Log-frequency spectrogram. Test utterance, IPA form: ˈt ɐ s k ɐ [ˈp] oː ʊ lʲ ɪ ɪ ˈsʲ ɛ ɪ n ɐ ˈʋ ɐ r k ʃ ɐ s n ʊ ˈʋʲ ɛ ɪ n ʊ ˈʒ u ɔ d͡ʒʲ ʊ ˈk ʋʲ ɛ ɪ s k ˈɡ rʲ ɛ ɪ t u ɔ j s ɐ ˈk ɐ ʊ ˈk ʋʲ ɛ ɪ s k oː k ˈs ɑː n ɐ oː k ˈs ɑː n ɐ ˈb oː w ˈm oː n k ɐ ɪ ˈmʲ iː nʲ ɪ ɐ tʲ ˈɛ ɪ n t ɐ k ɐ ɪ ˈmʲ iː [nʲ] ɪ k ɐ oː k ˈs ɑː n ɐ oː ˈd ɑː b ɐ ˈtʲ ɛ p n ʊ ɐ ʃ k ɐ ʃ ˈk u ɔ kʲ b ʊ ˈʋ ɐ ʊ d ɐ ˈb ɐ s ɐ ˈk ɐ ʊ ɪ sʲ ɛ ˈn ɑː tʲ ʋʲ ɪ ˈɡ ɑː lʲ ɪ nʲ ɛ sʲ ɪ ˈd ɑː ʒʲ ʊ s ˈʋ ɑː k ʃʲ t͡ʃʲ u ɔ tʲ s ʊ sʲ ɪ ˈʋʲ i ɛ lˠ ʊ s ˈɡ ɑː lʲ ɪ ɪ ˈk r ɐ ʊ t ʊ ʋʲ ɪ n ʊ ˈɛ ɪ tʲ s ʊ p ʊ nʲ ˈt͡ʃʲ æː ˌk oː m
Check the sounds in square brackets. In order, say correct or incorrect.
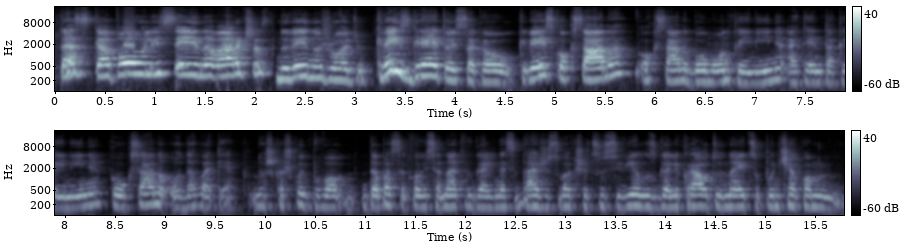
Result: correct, correct

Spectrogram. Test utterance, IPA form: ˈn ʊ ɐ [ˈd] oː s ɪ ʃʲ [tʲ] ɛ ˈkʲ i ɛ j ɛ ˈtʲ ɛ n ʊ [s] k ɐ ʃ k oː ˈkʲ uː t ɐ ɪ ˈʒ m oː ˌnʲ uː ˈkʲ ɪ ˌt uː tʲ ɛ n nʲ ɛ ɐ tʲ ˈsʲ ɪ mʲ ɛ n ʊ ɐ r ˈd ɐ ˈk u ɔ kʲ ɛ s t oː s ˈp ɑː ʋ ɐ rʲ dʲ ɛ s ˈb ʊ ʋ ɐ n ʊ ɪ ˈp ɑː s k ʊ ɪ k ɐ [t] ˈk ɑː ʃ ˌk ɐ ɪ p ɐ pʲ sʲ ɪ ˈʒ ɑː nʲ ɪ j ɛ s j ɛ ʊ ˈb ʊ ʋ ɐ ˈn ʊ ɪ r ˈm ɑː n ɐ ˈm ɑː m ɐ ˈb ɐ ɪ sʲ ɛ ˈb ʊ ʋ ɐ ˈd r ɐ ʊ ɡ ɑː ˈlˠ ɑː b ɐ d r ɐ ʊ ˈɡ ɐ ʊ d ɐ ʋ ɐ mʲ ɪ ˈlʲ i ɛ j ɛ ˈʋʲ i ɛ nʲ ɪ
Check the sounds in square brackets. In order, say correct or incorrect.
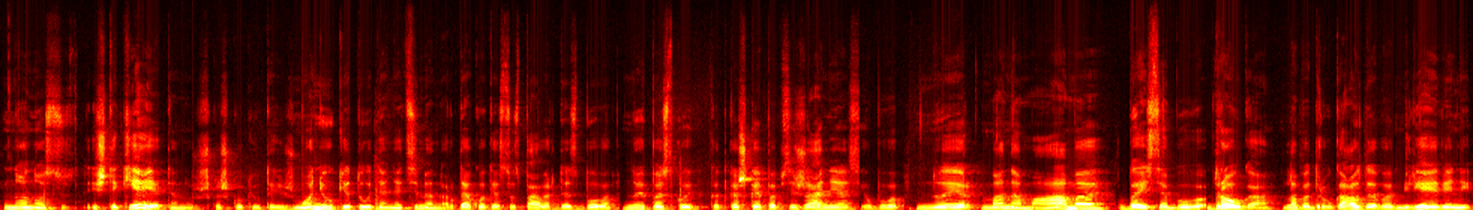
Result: incorrect: n, correct, incorrect: ʃ, correct

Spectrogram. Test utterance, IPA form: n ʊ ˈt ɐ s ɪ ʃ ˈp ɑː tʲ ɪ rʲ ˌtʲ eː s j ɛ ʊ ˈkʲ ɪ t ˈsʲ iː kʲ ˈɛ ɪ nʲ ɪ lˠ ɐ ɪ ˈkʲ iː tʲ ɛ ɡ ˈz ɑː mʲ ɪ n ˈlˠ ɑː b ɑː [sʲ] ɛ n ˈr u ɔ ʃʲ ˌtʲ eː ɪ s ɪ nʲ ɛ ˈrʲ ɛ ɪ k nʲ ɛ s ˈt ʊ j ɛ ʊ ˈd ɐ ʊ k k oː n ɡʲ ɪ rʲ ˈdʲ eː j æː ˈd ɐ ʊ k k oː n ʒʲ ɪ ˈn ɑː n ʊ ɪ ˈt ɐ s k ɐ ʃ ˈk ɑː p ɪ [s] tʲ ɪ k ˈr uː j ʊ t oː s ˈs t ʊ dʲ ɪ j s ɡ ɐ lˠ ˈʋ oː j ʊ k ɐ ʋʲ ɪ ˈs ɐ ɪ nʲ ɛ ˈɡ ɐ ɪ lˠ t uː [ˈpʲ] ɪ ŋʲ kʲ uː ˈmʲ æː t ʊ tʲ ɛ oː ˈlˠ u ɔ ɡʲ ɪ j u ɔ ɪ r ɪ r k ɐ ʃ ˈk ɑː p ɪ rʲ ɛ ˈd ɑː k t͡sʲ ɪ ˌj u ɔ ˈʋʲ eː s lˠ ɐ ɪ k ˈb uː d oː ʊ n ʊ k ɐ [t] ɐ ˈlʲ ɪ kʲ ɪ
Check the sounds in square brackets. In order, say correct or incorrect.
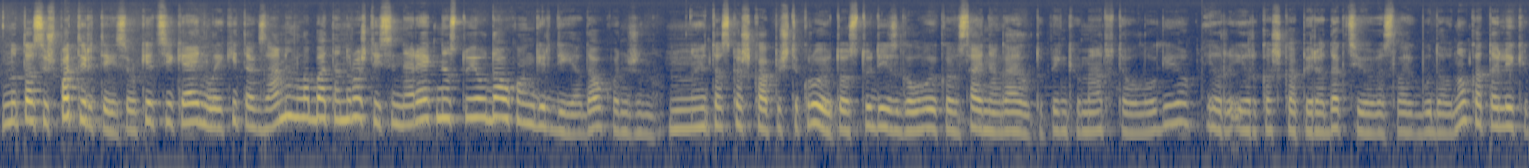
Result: incorrect: tʲ, incorrect: ʃ, correct, correct

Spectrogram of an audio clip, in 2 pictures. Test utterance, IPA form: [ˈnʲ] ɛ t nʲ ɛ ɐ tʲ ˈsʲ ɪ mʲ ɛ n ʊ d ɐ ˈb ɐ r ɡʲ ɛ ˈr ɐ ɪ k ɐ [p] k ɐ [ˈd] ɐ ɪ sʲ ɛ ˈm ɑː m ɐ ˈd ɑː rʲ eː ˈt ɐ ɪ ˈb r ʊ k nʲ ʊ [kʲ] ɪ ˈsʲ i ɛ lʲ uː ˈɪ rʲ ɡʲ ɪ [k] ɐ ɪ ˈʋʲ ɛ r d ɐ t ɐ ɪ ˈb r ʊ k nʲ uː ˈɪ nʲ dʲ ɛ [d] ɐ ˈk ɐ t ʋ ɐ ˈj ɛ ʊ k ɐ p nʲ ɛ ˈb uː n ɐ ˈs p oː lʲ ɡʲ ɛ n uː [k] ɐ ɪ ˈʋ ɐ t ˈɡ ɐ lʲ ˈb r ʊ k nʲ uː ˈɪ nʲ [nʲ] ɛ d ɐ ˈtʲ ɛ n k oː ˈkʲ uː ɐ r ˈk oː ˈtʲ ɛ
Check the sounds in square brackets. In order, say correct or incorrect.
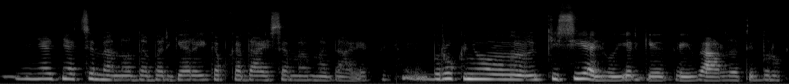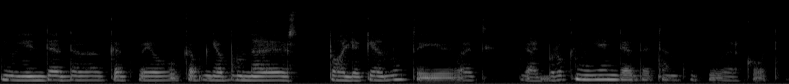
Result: correct, correct, correct, correct, correct, correct, incorrect: t, incorrect: dʲ

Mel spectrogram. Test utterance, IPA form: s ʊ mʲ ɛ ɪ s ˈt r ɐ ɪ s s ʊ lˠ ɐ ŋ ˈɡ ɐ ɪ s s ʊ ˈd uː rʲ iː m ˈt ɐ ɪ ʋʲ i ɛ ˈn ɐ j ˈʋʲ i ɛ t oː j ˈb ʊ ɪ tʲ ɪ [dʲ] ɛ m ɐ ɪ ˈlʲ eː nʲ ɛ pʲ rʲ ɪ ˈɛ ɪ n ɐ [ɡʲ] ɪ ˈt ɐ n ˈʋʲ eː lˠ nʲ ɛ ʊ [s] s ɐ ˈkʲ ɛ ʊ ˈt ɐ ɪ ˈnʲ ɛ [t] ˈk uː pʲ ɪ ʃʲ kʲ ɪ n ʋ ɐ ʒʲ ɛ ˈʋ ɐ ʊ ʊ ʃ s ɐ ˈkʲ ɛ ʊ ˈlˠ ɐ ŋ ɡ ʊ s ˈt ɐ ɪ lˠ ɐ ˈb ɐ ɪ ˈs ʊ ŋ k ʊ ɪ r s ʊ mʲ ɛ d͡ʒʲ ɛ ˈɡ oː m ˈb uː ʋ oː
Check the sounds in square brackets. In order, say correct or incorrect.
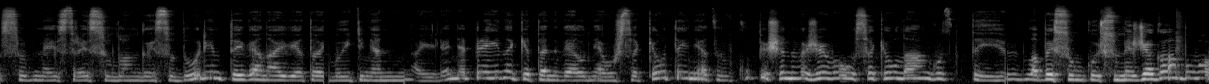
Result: incorrect: nʲ, incorrect: kʲ, incorrect: ʃ, correct

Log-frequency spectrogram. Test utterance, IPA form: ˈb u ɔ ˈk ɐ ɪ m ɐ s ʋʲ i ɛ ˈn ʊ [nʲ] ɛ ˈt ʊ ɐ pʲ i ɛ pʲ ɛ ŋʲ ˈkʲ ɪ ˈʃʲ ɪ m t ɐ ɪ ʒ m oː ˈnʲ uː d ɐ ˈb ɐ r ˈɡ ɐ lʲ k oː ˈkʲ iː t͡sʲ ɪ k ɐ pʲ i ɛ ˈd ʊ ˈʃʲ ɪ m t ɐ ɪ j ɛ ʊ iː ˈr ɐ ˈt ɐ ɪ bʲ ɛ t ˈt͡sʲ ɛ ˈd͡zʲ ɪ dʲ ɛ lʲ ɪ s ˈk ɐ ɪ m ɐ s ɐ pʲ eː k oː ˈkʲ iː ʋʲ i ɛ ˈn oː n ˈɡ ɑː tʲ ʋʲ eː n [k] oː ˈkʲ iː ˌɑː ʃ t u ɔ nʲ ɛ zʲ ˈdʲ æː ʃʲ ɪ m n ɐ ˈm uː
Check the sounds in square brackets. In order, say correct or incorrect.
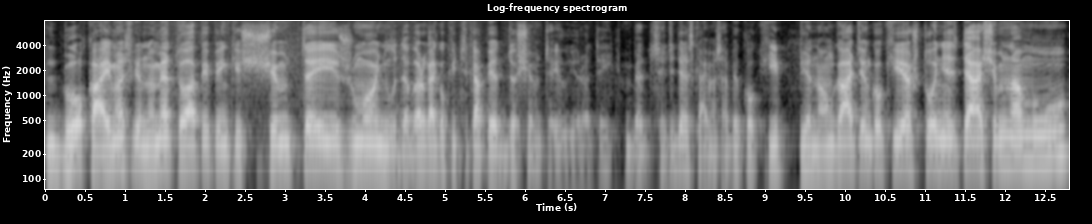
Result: incorrect: mʲ, correct

